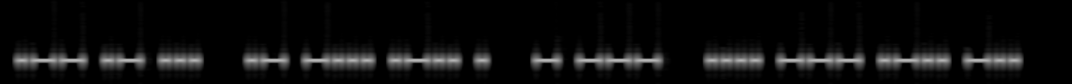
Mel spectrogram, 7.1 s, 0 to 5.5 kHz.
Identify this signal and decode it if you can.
Morse code, heard as a keyed tone, about 25 wpm, 600 Hz. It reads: WAS ABLE TO HOLD
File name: learning center / tower trouble / tower trouble 25wpm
